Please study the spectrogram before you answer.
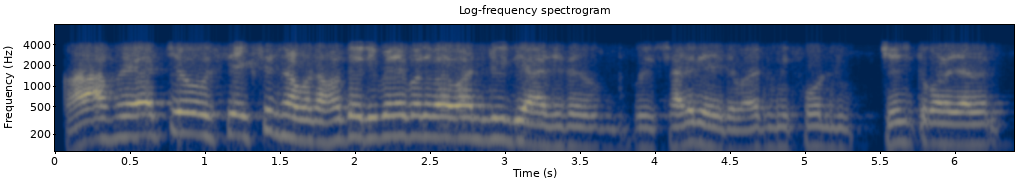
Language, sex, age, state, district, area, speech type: Bengali, male, 45-60, West Bengal, North 24 Parganas, urban, conversation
